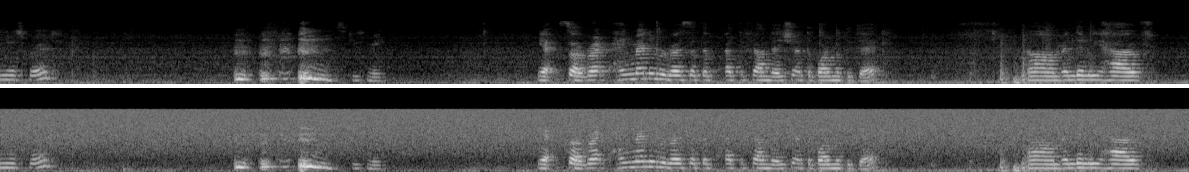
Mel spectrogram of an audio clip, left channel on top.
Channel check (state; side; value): noise; right; hiss, 3 dB below the sound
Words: your spread. Excuse me. Yeah, so right, Hangman in reverse at the foundation at the bottom of the deck. And then we have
